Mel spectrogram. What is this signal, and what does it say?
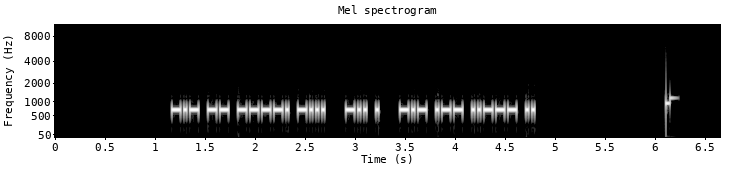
Morse code, heard as a keyed tone, about 40 wpm, 700 Hz. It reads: KM9B DE KW2I
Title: USA Callsign DE Callsign - 4 Characters - 40wpm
